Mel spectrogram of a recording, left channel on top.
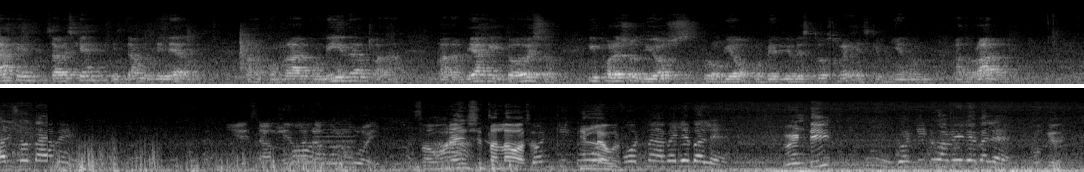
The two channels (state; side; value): different; both; correlation 0.00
